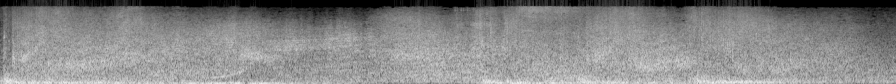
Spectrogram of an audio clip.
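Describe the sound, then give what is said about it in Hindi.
Cruise missiles are fired in a loud, sustained roaring rumble. Several heavy swells rise and fall across the whole stretch, with no voices over it. “तीन cruise missile fire करें। 1, 2, 3 fire.”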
